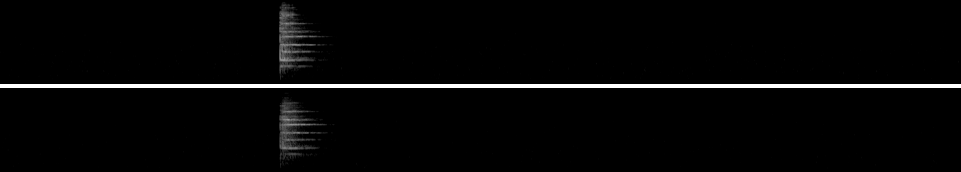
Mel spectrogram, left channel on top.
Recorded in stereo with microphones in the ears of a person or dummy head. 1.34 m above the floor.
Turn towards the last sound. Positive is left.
turn(degrees=40)  # may be behind; listen again after turning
